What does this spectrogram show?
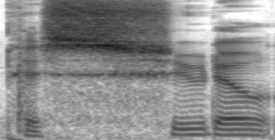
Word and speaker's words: pseudo: Pseudo lifeform. Is that an actual word? P-S-E-U-D-O. Pseudo, it is. Pseudo. Oh, pseudo. That's how you say it, pseudo.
